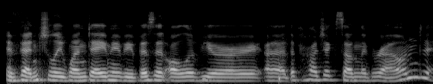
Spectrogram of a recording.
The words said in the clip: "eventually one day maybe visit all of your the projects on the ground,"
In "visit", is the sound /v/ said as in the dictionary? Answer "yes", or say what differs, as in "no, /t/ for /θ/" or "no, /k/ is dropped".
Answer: yes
